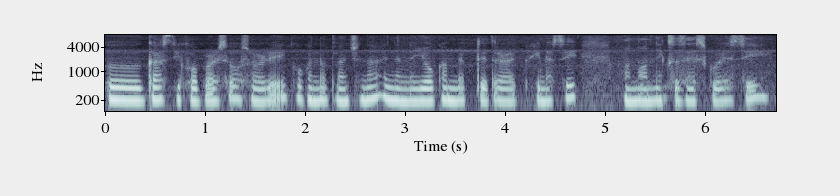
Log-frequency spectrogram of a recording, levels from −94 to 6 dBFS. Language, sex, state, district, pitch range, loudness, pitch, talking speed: Nagamese, female, Nagaland, Dimapur, 190-210 Hz, -16 LUFS, 195 Hz, 170 wpm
